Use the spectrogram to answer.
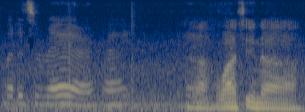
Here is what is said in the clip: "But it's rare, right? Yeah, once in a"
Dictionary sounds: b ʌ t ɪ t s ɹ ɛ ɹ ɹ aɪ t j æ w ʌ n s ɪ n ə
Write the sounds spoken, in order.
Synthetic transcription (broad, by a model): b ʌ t ɪ t s ɹ ɛ ɹ ɹ aɪ t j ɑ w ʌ s ɪ n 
